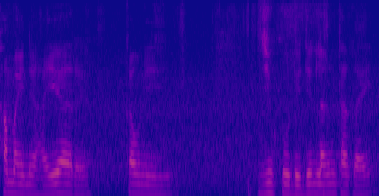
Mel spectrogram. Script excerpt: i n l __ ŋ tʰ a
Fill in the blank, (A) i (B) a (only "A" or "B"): B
